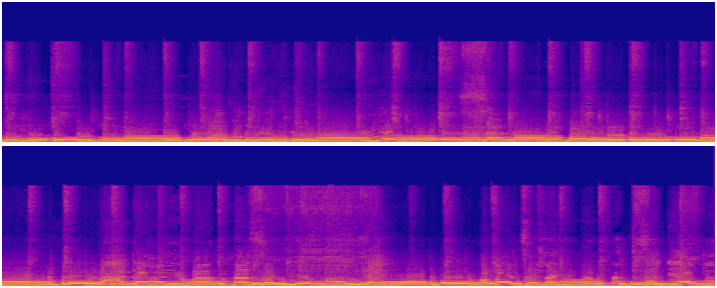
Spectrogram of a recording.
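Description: Live band playing upbeat dance music: busy interlocking guitar lines over a bass line and a steady drum beat.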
